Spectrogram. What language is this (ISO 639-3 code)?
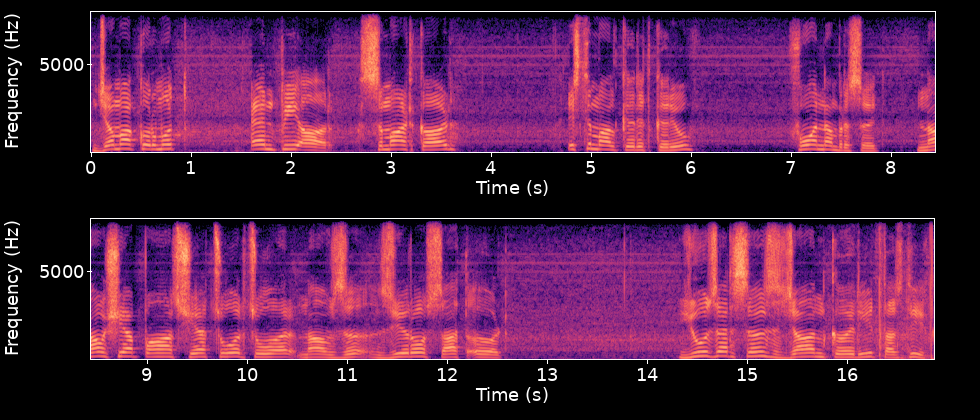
kas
